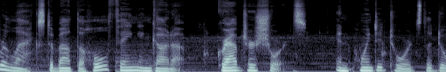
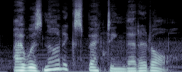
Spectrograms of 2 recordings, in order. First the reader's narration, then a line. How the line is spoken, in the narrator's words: I said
